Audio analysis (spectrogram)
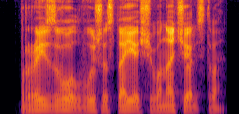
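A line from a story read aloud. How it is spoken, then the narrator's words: Displeased grumble. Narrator (Russian): недовольно пробурчал Яким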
